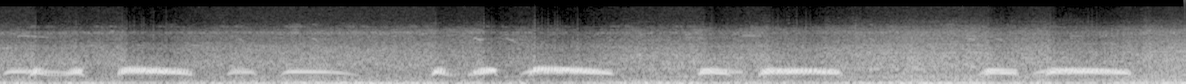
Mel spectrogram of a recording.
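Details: Cooing of a spotted dove used as a lure for wild birds: quick clipped notes followed by drawn-out, slightly falling hoots, in a steady run of phrases over low background hum.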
